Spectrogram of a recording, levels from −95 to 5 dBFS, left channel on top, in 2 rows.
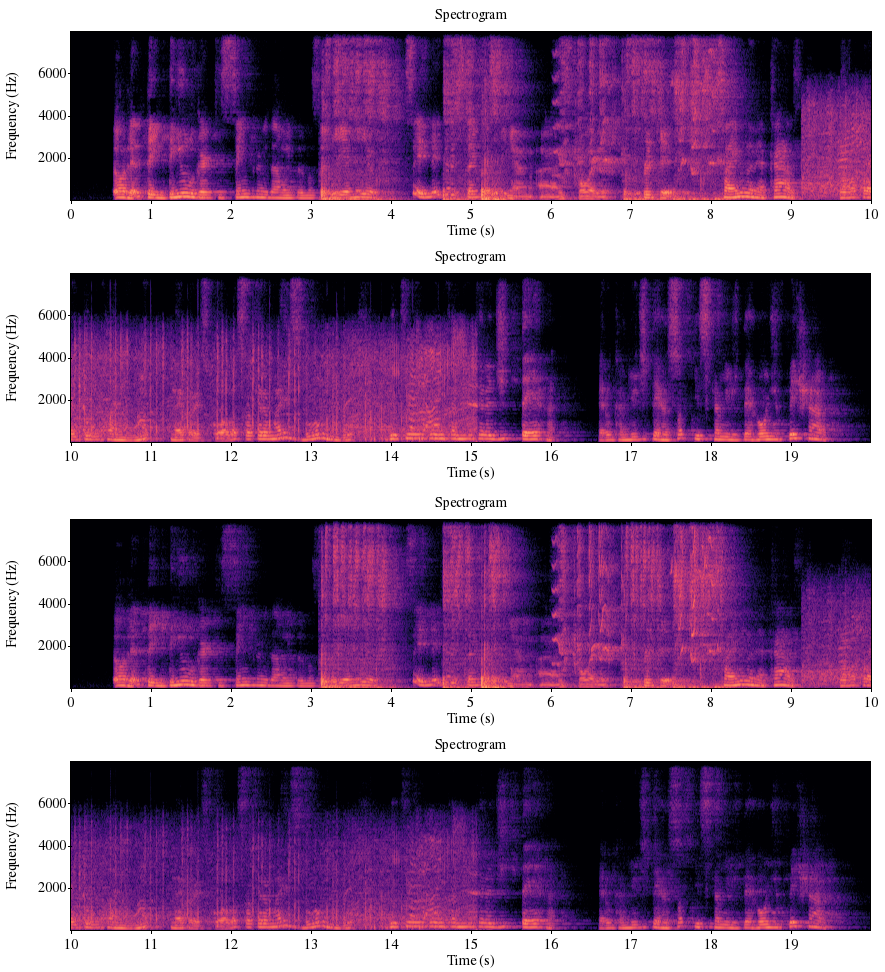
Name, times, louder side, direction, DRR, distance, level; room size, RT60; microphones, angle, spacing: voice 1, 0.5-3.9 4.2-6.8 7.1-7.6 8.1-9.2 9.6-13.6 13.9-16.1 16.6-19.4, left 3 dB, 75° left, 5 dB, 0.7 m, -27 dB
Squeak / Writing, 3.1-4.0 4.6-5.5 6.0-8.2, right 1 dB, 90° right, 3.2 m, -27 dB
Livestock farm animals working animals, 9.1-15.1, left 4 dB, 35° left, 0.7 m, -35 dB
25.5 x 15.5 x 7.6 m, 0.93 s
head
